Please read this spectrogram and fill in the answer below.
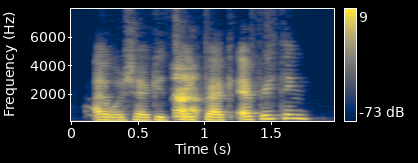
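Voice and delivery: ordinary talk, nothing marked

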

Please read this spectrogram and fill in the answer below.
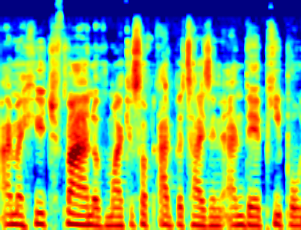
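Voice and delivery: ordinary talk

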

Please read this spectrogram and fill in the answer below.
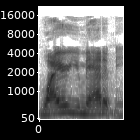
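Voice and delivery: ordinary talk, nothing marked

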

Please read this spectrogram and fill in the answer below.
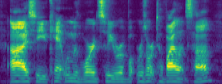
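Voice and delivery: normal talking voice

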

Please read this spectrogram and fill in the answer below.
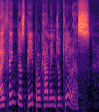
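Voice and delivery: very high-pitched cartoon-style villain voice. Quoting a movie character who talks like Frieza: Frieza voice. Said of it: "she talks like Frieza from Dragon Ball Z".

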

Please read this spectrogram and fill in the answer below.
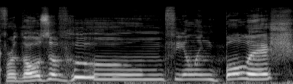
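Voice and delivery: cracking voice. Announcing picks for bettors feeling bullish, voice cracking. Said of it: "this is a voice crack".

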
